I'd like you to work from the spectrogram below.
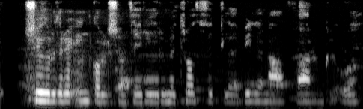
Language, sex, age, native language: Icelandic, female, 13, Icelandic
